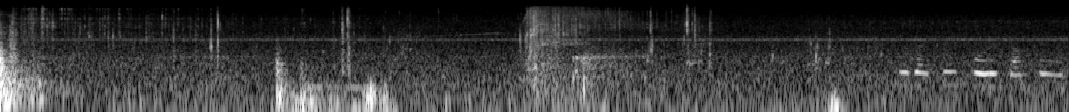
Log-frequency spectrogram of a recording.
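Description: Quiet scene with a few light knocks and clicks and a short rush of noise about four seconds in, over a faint steady high-pitched hum.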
